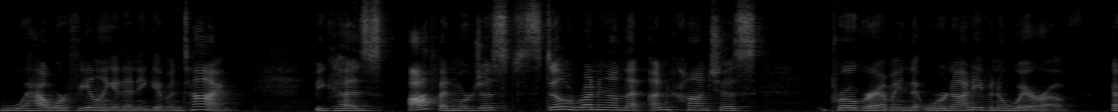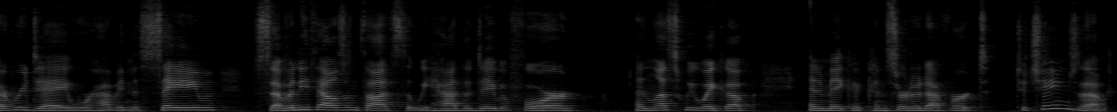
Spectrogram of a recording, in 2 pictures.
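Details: Adult woman; normal speech.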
